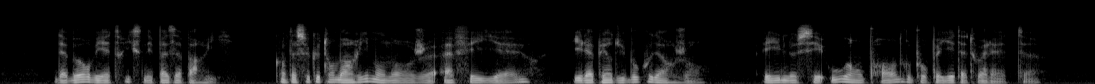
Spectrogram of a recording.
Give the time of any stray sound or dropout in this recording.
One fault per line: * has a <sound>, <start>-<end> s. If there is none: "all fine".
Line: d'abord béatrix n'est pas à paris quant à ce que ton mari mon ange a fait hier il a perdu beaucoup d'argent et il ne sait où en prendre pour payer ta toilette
all fine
